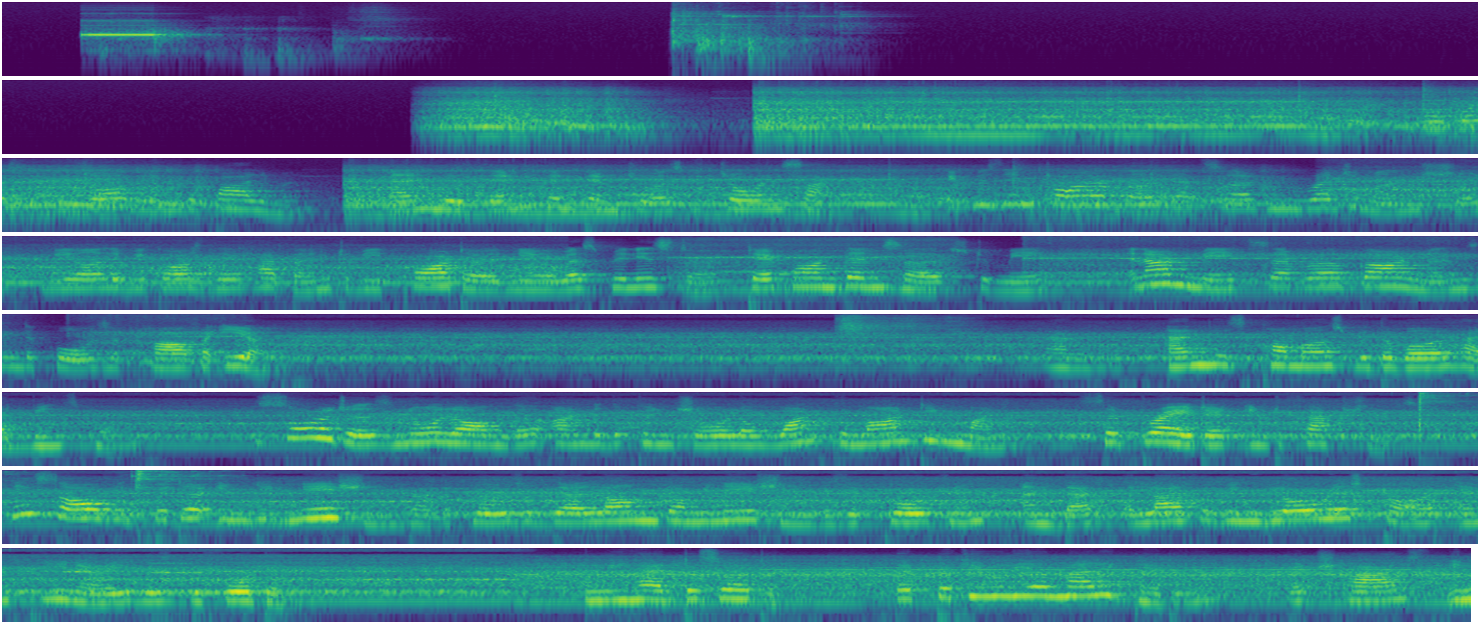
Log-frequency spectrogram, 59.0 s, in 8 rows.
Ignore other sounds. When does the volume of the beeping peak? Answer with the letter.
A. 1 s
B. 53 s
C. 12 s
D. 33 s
A.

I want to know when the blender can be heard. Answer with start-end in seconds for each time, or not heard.
9.4-58.9.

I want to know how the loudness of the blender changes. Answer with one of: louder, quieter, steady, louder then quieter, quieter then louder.
quieter then louder.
